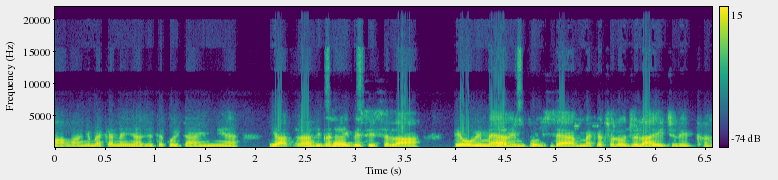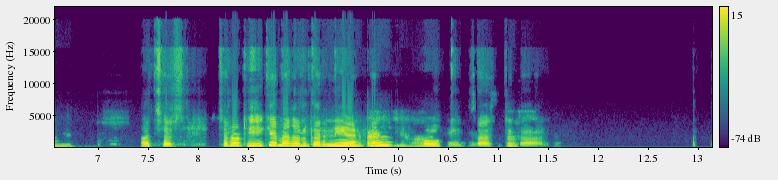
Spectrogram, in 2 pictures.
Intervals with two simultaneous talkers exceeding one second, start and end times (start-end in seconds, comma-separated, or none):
none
